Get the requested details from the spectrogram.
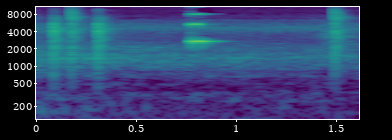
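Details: Xiaomi 4 Lite 2nd gen e-scooter after replacing a rain-damaged controller: quiet room, button clicks and one short high beep as the mode changes; new controller responding normally.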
